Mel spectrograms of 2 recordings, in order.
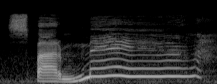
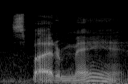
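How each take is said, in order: First: Very slow, high drawn-out cry; high hero voice. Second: Slow, low and quiet; low hero voice. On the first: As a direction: stretch the name up high. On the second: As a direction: draw the name out darkly. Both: Shown as a demonstration. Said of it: "Practice their hero voice".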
